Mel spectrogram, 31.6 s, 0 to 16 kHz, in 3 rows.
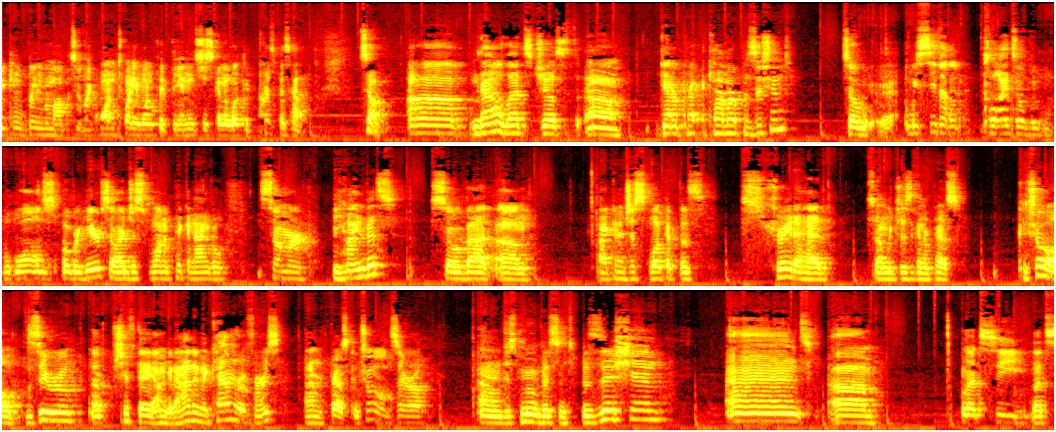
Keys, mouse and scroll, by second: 3.4-3.7 scroll down 2, 3.7-7.2 middle drag, 7.2-8.9 drag, 8.9-10.3 middle drag, 10.3-11.6 drag, 11.6-13.0 middle drag, 13.0-13.5 scroll down 2, 13.5 middle click, 14.1-14.5 scroll down 1, 14.5-15.7 shift+middle drag, 15.7-16.0 scroll up 2, 16.0 scroll down 1, 16.3-18.3 middle drag, 18.3 scroll down 1, 18.6-21.2 middle drag, 21.2 ctrl+alt+KP_0, 22.2 shift+a, 24.6 ctrl+alt+KP_0, 25.7 g.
